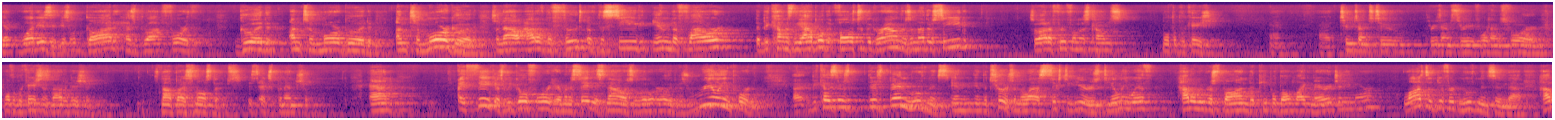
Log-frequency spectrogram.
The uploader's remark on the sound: Preached at St Paul Lutheran Church , Rockford, Illinois on Sunday June 25, 2023.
